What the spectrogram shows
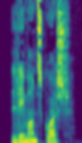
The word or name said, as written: lemonsquash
